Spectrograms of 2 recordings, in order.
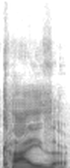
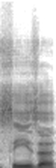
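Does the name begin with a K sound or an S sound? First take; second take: K sound; S sound. First: The name begins with a K sound. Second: The name begins with an S sound. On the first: This is the proper original pronunciation. The speaker calls it right. "the proper pronunciation is Kaiser" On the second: This is the common way people say it. The speaker calls it wrong. "Y'all might say Caesar"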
